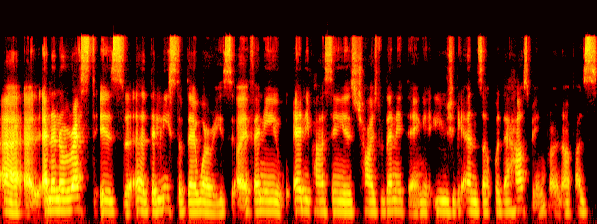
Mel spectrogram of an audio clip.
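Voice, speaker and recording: In a strong British accent, a woman speaks with a very deep, low pitch and a flat, monotone intonation at a moderate pace, with hardly any pauses and big swings in loudness, in a dry, close sound with no echo. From UK. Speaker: activist and eyewitness speaker. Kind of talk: testimony. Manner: hesitant, many fillers.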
